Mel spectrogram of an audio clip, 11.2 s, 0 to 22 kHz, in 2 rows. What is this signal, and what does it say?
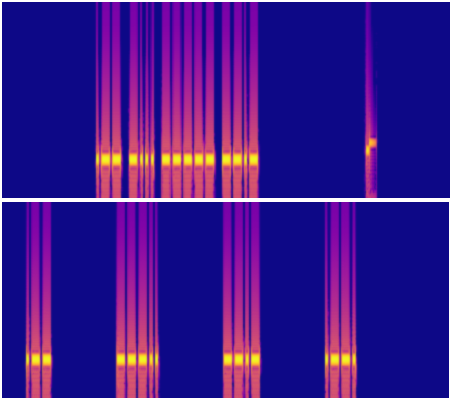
Morse code, heard as a keyed tone, about 36 wpm, spaced as for 15 wpm, 700 Hz. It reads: WB0Q W8QP
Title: USA Call Signs - 4 Characters - 8x Character Spacing - 35wpm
